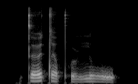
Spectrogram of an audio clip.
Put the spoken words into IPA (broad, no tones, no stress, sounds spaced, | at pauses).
t̪ œ t ɐ pʰ u ɳ n u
